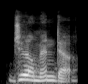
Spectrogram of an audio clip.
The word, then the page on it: germander: Indian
